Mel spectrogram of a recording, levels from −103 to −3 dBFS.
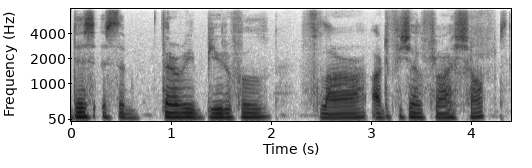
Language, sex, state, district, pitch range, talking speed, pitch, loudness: English, male, Arunachal Pradesh, Lower Dibang Valley, 105-115 Hz, 125 wpm, 110 Hz, -18 LUFS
